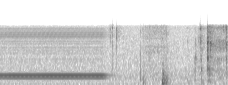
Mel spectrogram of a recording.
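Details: AE Monophone rotary desk telephone during checkout and repair, handset lifted: clean steady two-note hum for two seconds, then handset handling; healthy, normal dial tone.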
